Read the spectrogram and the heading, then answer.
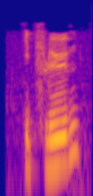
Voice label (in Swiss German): "pflumm", alsace; vin; pruneau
